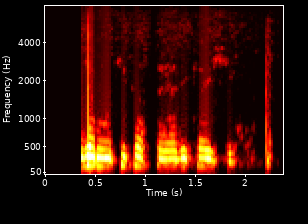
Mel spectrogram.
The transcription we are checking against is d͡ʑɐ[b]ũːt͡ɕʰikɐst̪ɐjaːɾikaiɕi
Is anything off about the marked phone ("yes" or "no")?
yes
